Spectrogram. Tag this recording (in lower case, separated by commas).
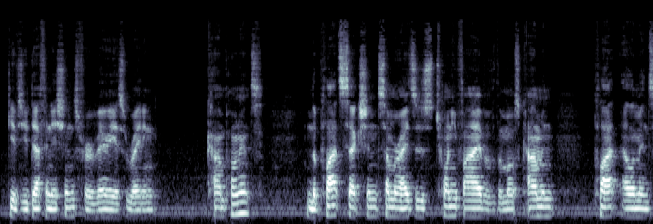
speech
